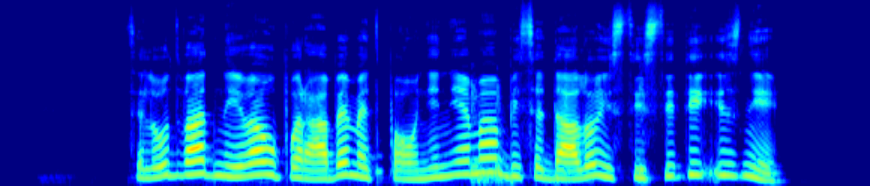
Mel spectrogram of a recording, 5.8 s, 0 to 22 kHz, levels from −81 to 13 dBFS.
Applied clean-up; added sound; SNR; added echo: neural mask model DeepFilterNet 3.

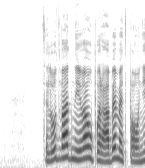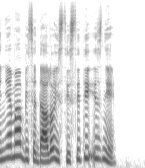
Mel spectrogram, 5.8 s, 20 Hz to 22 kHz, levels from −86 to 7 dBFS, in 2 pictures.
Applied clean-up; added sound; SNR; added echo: none; none; none; none.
